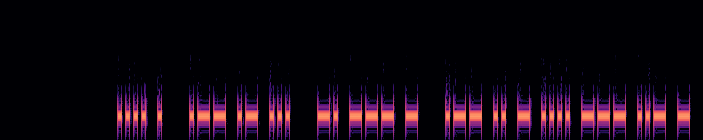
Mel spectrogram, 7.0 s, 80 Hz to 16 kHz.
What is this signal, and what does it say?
Morse code, heard as a keyed tone, about 30 wpm, 700 Hz. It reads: HE WAS NOT WITHOUT
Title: Sentences from Top 1000 Words - Review Part 6 - 30wpm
